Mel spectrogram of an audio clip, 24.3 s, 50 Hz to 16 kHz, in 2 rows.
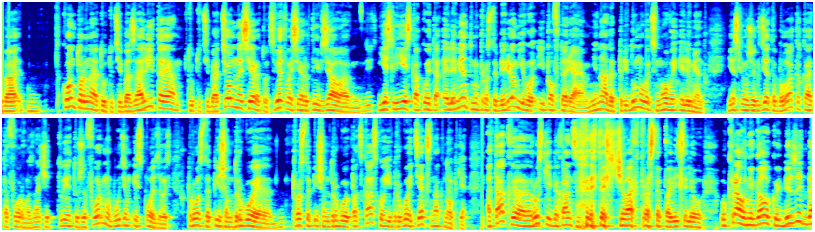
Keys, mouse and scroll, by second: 10.3-10.9 ctrl+scroll down 1, 10.9 Delete, 14.4-15.5 ctrl+scroll up 1, 18.9 ctrl+scroll down 1, 19.1 ctrl+s, 19.3 space, 20.3-20.8 ctrl+scroll up 1, 21.7 ctrl+scroll down 1, 24.0 ctrl+scroll up 1.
